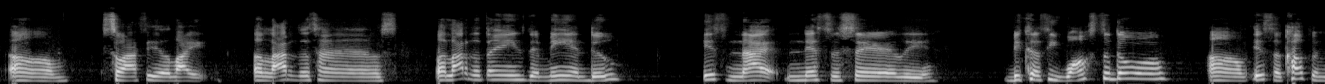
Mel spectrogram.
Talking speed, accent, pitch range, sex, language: 140 wpm, American, 180-210 Hz, female, English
